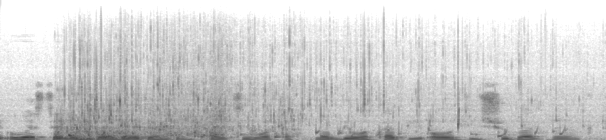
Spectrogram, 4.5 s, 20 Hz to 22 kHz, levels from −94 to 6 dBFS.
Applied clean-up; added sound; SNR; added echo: none; Drip / Trickle, dribble / Water / Splash, splatter; 6 dB; none.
